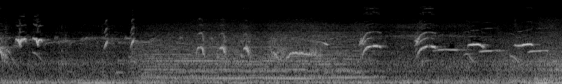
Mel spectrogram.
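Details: A tame caged Chinese hwamei sings a loose run of short upward and downward whistled slurs, some sharp and clipped, separated by brief pauses, over steady low hum.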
